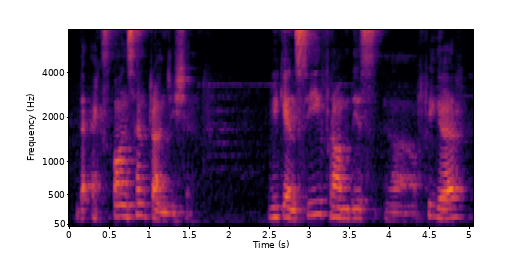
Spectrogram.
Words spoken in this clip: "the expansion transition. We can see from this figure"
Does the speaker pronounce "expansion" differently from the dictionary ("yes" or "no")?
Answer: yes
